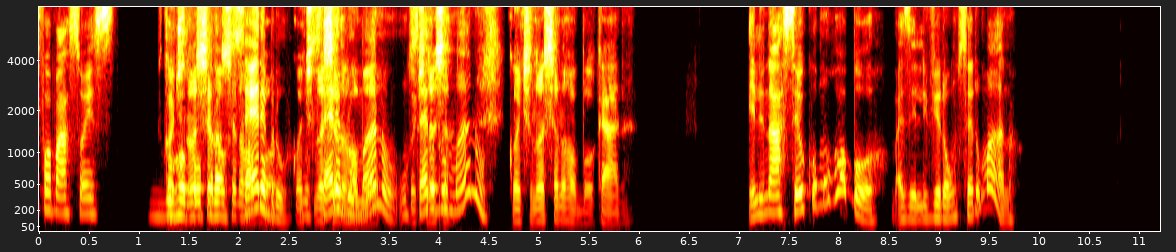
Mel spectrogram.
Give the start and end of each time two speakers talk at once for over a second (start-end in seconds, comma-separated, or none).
1.2-4.2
